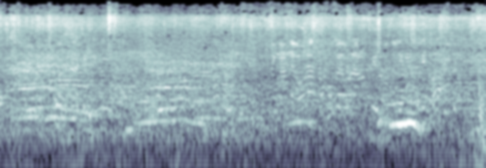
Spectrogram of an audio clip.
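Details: Cattle being unloaded from a swaying truck give long, low, drawn-out moos with stacked harmonics. A louder bellow swells near the end, while people talk in the background.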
